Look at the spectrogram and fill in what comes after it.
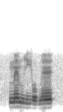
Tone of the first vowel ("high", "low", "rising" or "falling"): high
